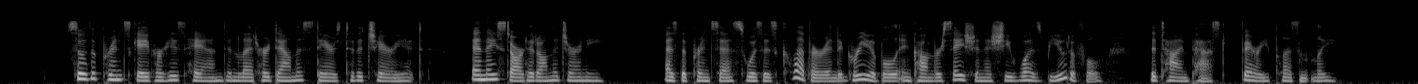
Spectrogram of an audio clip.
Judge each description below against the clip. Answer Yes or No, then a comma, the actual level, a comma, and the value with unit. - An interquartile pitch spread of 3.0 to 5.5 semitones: No, narrow, 2.4 semitones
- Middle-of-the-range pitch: Yes, medium, 175 Hz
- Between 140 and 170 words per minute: No, average, 180 wpm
